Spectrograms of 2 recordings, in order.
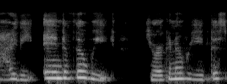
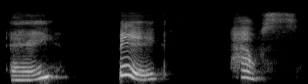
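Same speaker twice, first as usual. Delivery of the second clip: word by word; much slower than usual. Shown as a demonstration. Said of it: "see if you can do it with me".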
